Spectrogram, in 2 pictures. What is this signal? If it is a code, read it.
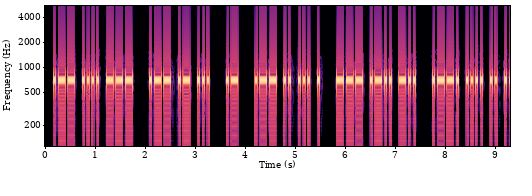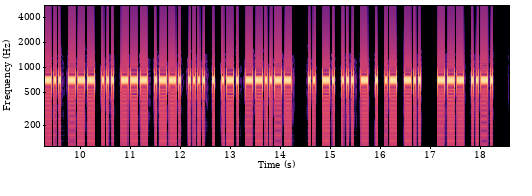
Morse code, heard as a keyed tone, about 25 wpm, 700 Hz. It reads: WHO WAS A WISE OLD PHILOSOPHER, INSTEAD OF
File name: Pinocchio / Pinocchio ch4 25 25 ik1hge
